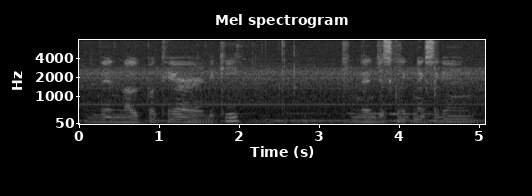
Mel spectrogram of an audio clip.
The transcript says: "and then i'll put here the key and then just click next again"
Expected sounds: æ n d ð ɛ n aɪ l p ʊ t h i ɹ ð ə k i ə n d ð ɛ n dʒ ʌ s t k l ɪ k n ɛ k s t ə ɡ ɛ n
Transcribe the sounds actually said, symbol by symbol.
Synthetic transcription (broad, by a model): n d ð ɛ n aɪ l p ʊ t h i ɹ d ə k i ə n d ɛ n dʒ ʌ s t k l ɪ k n ɛ k s t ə ɡ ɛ n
